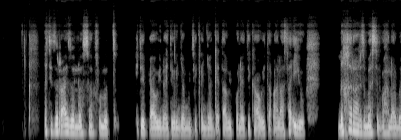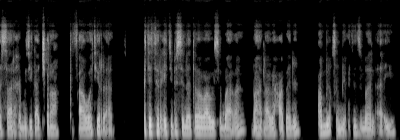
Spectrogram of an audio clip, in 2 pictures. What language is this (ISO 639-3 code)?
tir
